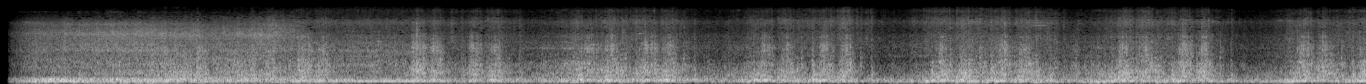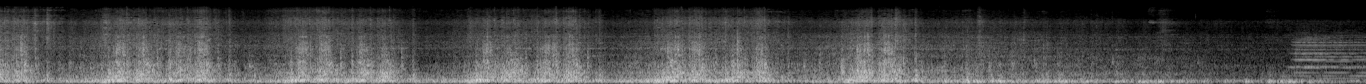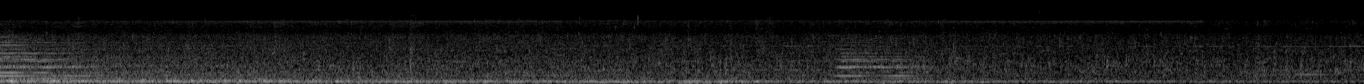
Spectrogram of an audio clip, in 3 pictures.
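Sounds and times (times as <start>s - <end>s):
train passing: 0.1s - 33.4s
train wheels clickety-clack: 1.0s - 26.6s
train horn blast: 3.0s - 4.1s, 26.4s - 28.5s, 35.4s - 36.8s.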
